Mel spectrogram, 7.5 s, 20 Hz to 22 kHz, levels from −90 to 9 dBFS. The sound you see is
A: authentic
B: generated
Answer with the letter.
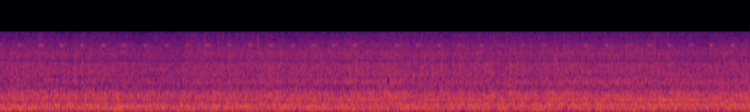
A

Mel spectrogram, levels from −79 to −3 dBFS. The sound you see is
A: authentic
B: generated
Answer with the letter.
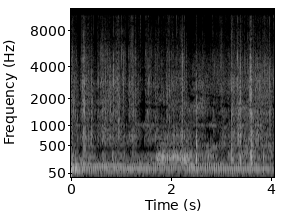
A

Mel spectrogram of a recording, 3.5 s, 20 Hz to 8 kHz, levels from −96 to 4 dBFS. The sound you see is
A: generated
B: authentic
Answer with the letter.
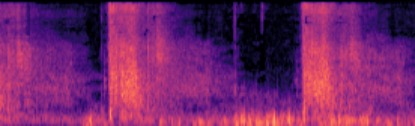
A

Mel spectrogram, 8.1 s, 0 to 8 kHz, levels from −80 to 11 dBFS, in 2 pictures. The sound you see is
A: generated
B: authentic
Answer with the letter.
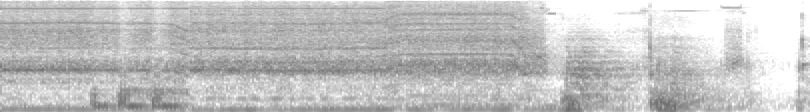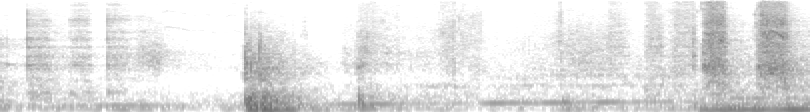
B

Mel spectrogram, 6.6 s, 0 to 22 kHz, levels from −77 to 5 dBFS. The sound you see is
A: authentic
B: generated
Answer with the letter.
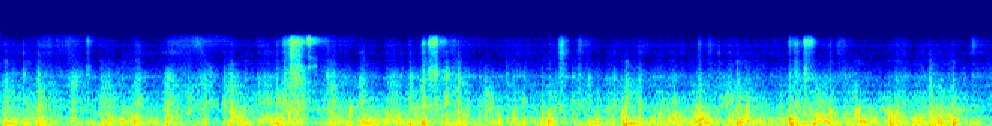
B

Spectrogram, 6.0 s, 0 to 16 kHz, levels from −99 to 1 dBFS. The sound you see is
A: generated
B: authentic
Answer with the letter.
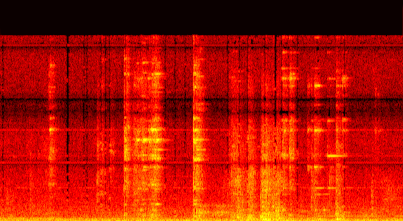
B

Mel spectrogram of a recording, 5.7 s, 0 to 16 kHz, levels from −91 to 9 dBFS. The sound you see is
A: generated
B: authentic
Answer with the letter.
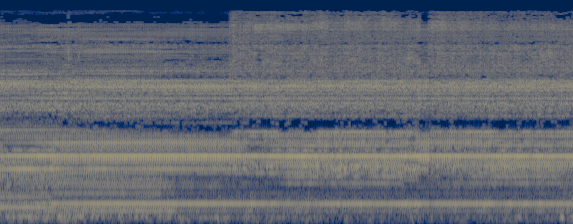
B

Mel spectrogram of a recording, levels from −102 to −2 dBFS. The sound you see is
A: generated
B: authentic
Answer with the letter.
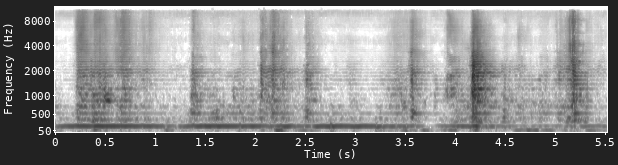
A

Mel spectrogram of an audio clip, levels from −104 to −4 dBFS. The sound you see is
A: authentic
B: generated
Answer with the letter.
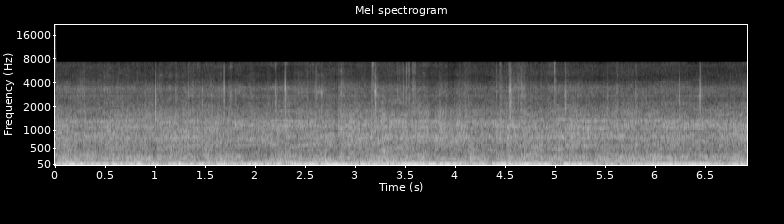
B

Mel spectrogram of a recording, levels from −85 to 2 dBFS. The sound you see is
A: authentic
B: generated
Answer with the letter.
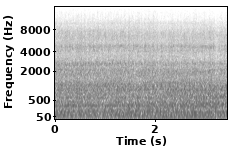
A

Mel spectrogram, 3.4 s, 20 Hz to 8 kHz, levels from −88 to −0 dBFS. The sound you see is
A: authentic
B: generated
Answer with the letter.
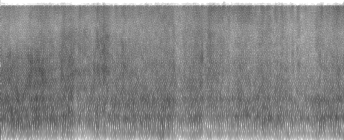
B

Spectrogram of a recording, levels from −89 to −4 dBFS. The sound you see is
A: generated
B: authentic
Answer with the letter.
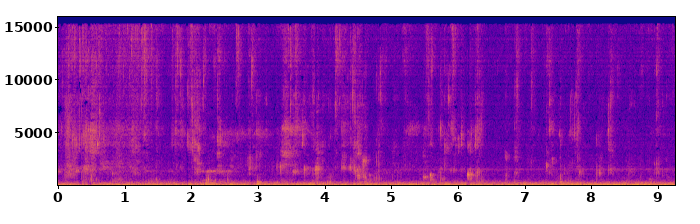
A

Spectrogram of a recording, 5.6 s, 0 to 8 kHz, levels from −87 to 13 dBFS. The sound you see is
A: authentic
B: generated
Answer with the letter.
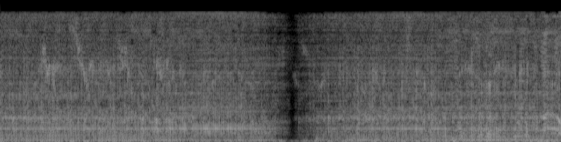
B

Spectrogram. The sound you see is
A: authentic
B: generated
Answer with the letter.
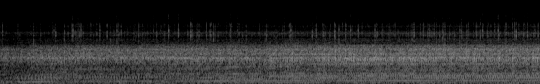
A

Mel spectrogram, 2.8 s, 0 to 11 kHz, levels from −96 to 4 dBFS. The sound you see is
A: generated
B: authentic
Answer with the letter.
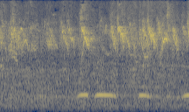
B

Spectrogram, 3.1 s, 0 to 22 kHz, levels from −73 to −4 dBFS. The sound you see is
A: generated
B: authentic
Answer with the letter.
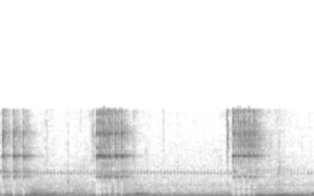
B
